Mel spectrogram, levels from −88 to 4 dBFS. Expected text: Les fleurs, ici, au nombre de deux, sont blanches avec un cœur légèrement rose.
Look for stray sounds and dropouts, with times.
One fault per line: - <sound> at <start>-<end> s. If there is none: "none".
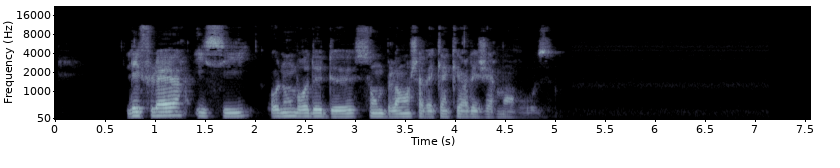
none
